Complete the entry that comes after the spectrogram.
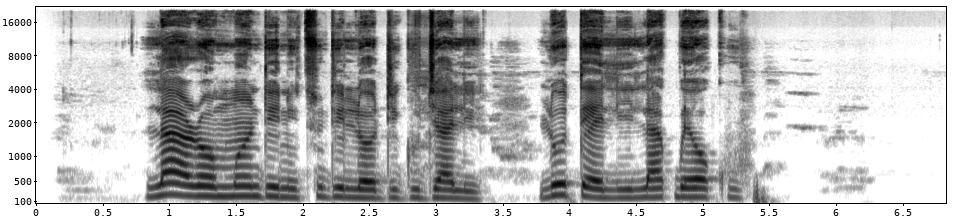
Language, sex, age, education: Yoruba, female, 15-29, tertiary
